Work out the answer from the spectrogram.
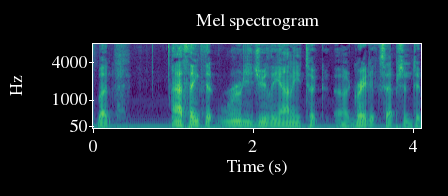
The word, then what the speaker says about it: Giuliani: anyway the mayor mayor Rudy juliani uh Rudy Giuliani let me get that name pronounced right who by the way Rudy Giuliani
